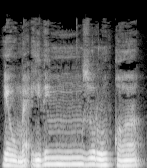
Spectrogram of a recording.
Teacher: Here we have a tanween followed by a zain, harf zay, in 2 words, and we will hide the nun sakinah of the tanween and keep the ghunna for 2 units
